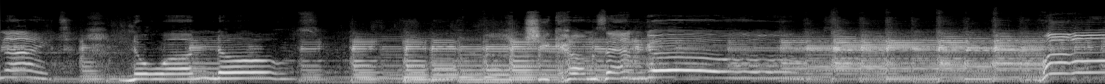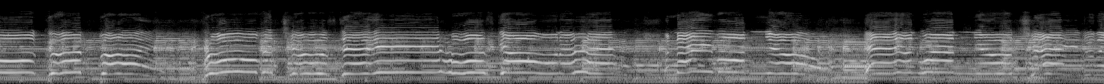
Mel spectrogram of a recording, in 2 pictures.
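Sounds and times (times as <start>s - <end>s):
electric guitar: 0.0s - 22.0s.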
